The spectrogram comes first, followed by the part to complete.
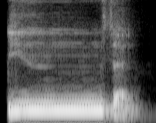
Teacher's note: Kita samarkan huruf nun dengan cara meletakkan mulut kita, posisi lidah kita di makhraj huruf sin. Insan, bukan insa. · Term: ikhfa hakiki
